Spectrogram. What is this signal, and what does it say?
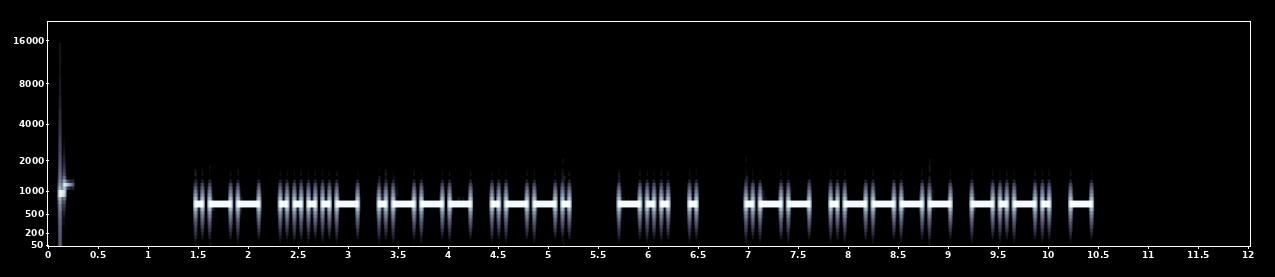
Morse code, heard as a keyed tone, about 17 wpm, 700 Hz. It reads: W4JP DE W1CT
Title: USA Callsign DE Callsign - 4 Characters - 17wpm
